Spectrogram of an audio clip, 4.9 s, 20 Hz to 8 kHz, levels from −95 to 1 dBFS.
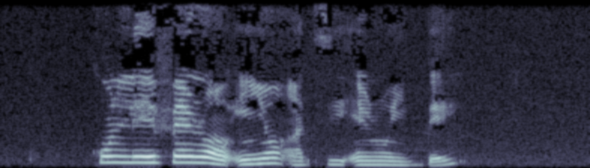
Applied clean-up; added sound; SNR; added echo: none; none; none; none.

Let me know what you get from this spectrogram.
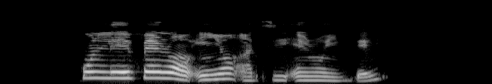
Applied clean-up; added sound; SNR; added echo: neural mask model Resemble Enhance denoiser.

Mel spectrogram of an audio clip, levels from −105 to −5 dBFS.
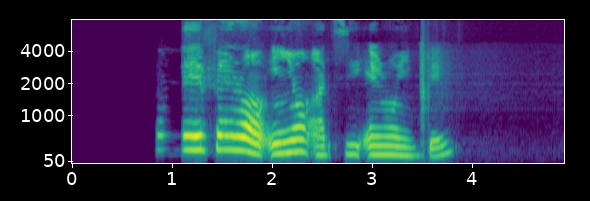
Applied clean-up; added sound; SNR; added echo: neural mask model DeepFilterNet 3.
